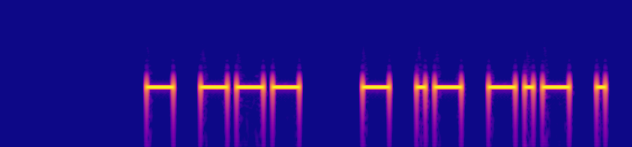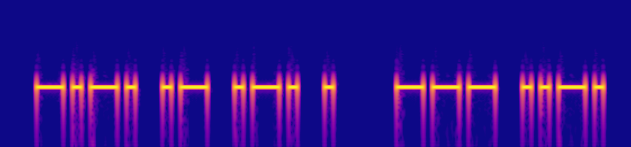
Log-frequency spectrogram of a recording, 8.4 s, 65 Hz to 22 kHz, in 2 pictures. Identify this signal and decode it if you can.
Morse code, heard as a keyed tone, about 21 wpm, 700 Hz. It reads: TO TAKE CARE OF
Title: Speed-Racing - Sets of 4 Words 20wpm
